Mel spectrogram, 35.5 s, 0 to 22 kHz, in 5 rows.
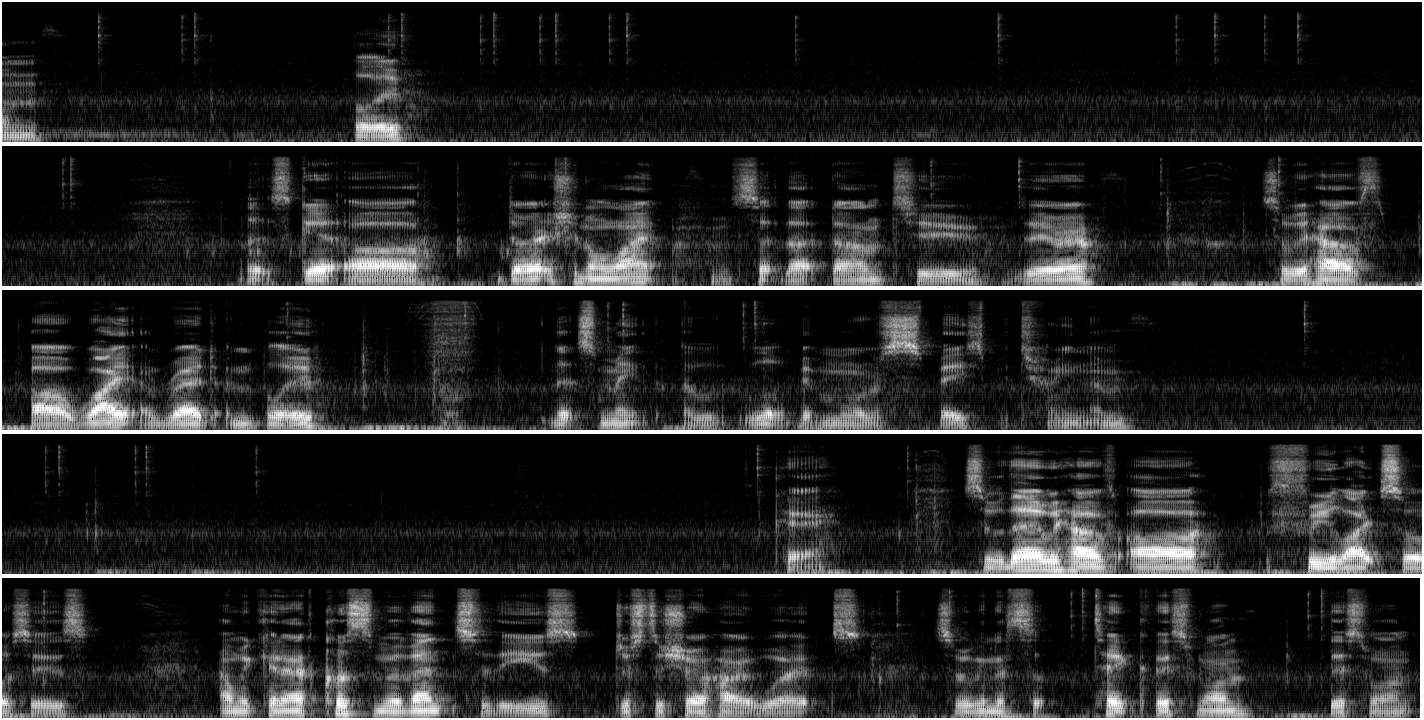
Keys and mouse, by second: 11.9 click, 12.9 right click, 13.6 g, 15.7 right click, 15.8 d, 17.3 click, 17.9 shift+click, 18.7 click, 22.0 shift+click, 22.6 click, 25.3-28.5 typing, 25.8 right click, 33.3 g, 33.8 click, 35.0 shift+click.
